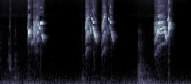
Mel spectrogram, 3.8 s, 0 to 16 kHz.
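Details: Home-bred goldfinch × canary hybrid, ten months old, hatched May 2013, with wholly goldfinch phrasing; three lively twittering phrases with rapid sweeping notes, a brief soft rustle before the last.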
